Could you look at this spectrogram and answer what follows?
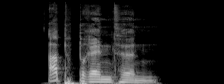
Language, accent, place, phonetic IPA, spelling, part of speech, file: German, Germany, Berlin, [ˈapˌbʁɛntn̩], abbrennten, verb, De-abbrennten.ogg
- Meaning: first/third-person plural dependent subjunctive II of abbrennen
